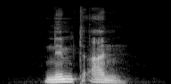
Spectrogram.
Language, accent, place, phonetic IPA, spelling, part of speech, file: German, Germany, Berlin, [ˌnɪmt ˈan], nimmt an, verb, De-nimmt an.ogg
- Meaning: third-person singular present of annehmen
